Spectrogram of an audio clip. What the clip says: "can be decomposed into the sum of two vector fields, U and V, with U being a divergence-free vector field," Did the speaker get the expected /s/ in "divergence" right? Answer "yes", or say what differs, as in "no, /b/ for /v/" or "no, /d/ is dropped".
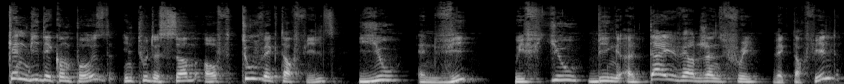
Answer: no, /s/ is dropped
